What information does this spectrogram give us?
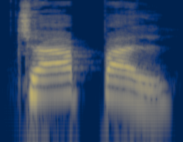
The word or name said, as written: chapal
